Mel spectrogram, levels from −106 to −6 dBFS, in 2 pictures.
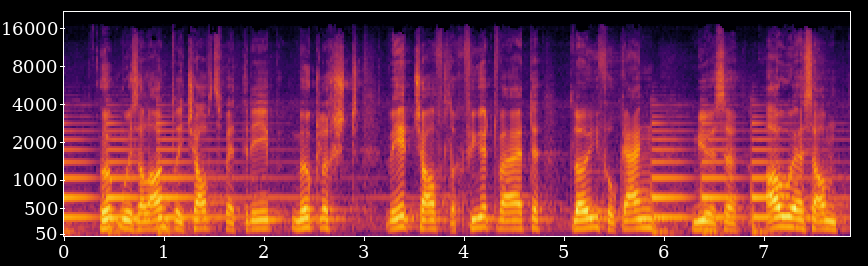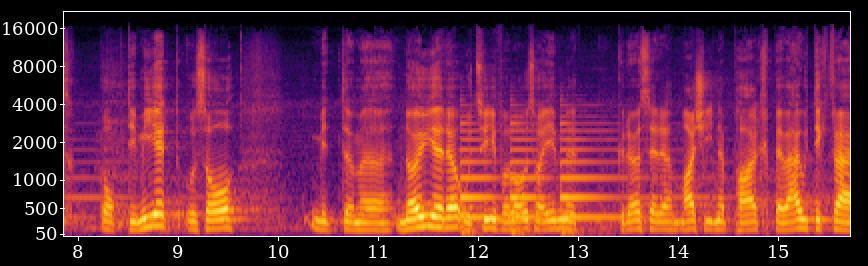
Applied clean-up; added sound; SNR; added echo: none; Piano; 11 dB; none.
